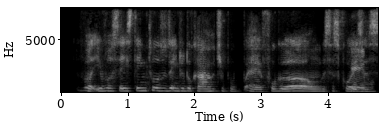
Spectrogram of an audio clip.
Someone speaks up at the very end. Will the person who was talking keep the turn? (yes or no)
no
